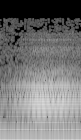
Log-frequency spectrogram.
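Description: A car engine hums loud, revving with a steady low drone that swells briefly before settling as the vehicle pulls away. No voices.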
